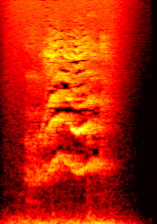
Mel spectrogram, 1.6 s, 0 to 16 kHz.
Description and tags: Catroom Meow 5
Recorded in a small bathroom using an MXL 993
cat, field-recording, meow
